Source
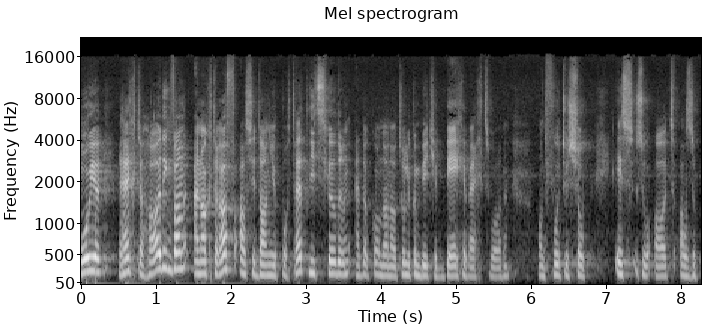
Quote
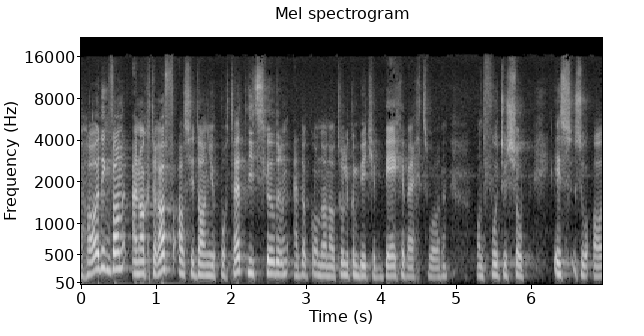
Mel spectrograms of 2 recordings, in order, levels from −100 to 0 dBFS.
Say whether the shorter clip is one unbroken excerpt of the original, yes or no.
yes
